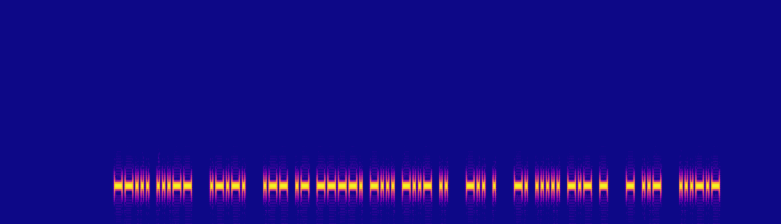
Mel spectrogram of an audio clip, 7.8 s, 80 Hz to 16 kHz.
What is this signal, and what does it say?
Morse code, heard as a keyed tone, about 48 wpm, 700 Hz. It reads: 73 <AR> WA9BXI DE N5KT TU <SK>
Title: Practice QSO - Exchange 4 - Ending - 45wpm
